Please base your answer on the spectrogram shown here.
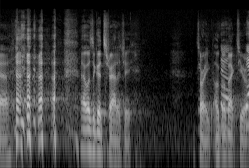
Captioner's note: laughs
